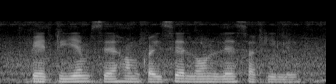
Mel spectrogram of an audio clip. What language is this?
Magahi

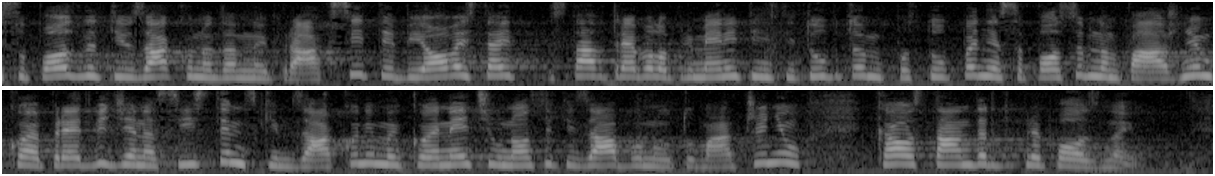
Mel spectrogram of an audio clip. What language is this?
Serbian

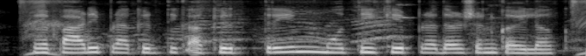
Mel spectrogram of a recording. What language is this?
Maithili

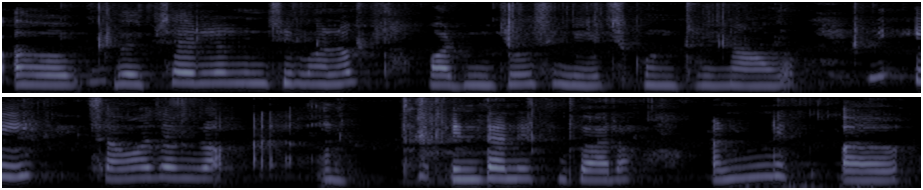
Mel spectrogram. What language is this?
Telugu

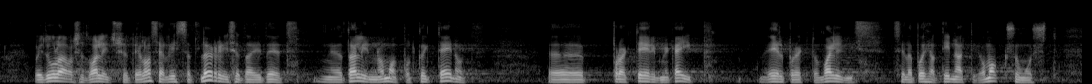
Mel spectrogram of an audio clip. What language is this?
Estonian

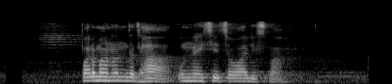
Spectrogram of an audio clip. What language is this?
Nepali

